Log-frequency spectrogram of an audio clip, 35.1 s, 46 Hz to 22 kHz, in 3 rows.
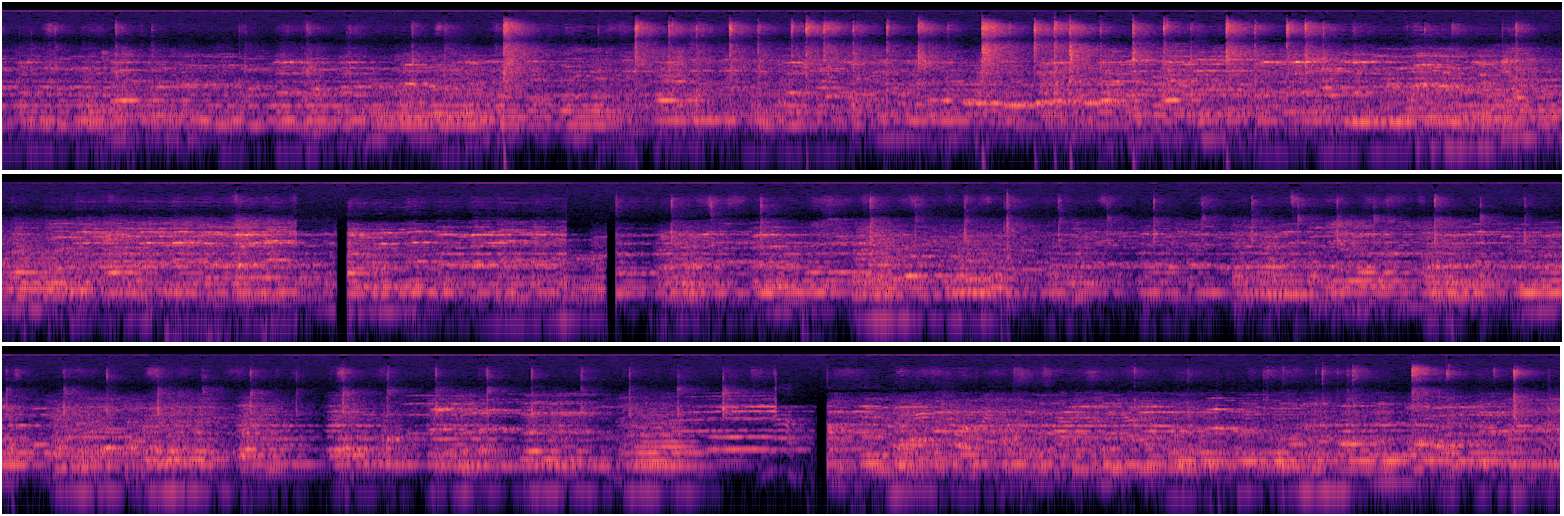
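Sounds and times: dancer's shoes stamping on floor: 0.0 - 13.9, 16.3 - 29.2, 32.2 - 35.0
folk string band with fiddle: 0.0 - 35.0.

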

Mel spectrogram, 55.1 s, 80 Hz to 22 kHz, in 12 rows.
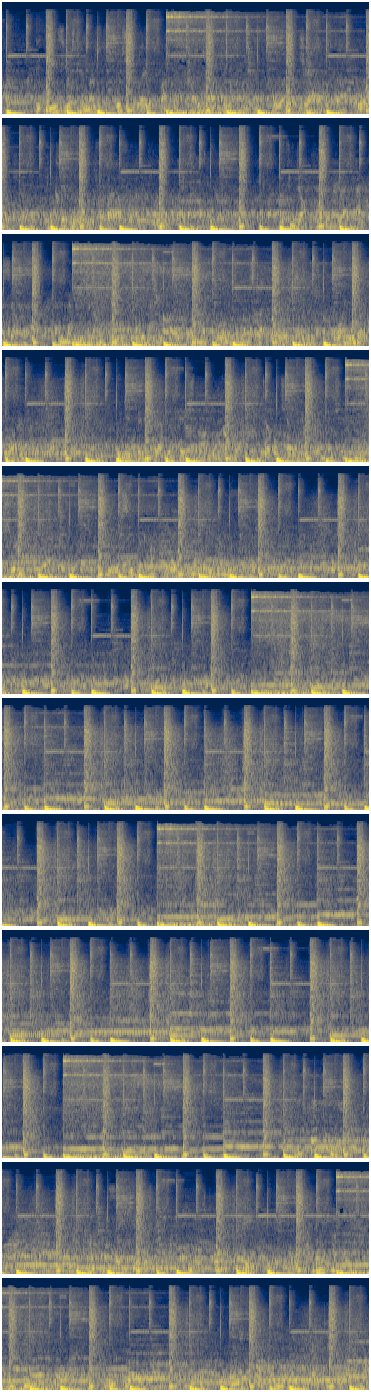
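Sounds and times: electronic dance music: 0.0 - 55.0
held synthesizer tones: 0.0 - 55.0
hi-hat hits: 0.0 - 55.0
kick drum thumping: 0.0 - 55.0.

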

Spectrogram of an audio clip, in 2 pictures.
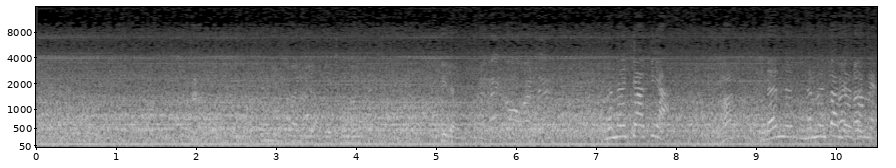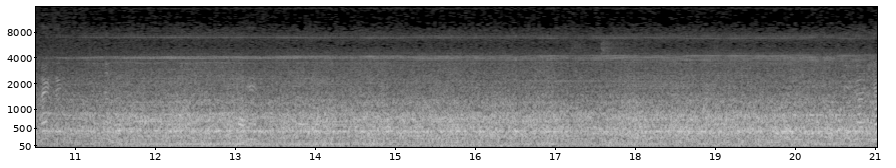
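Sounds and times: machinery running: 0.0 - 21.0.

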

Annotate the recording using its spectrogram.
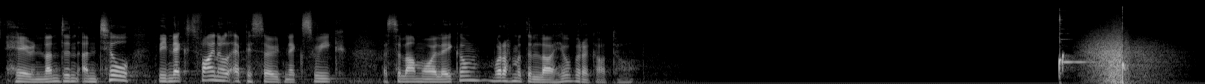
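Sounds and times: brief tone: 10.6 - 11.8
whoosh to sharp hit: 10.8 - 11.8.

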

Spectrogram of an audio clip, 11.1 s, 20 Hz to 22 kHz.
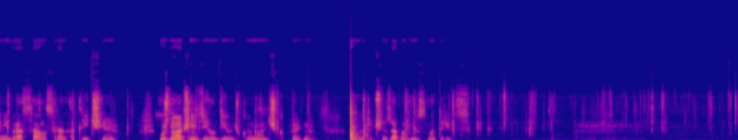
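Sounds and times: aluminium foil crackling: 6.0 - 11.0.

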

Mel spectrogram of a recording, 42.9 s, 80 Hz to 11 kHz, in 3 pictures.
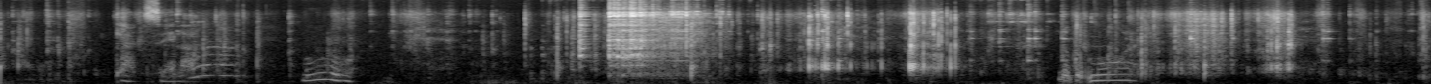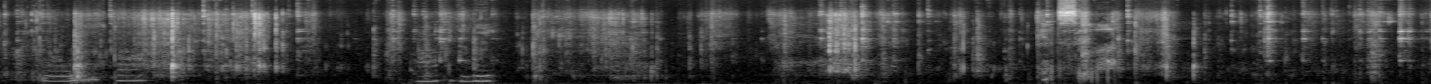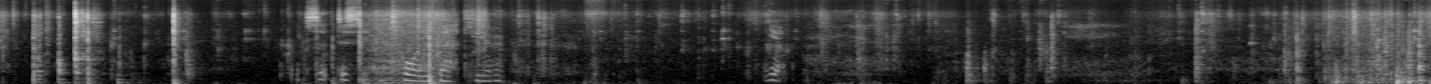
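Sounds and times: kibble rattling into plastic bowl: 4.3 - 30.7, 40.6 - 42.9.

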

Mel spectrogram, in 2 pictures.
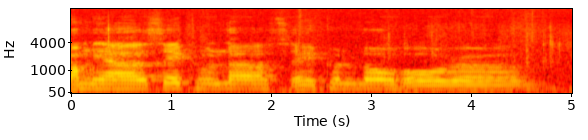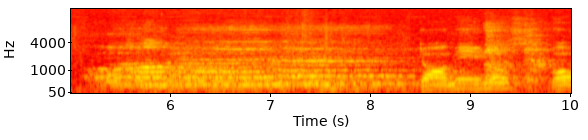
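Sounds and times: man singing plainchant: 0.0 - 6.6, 7.4 - 10.0.

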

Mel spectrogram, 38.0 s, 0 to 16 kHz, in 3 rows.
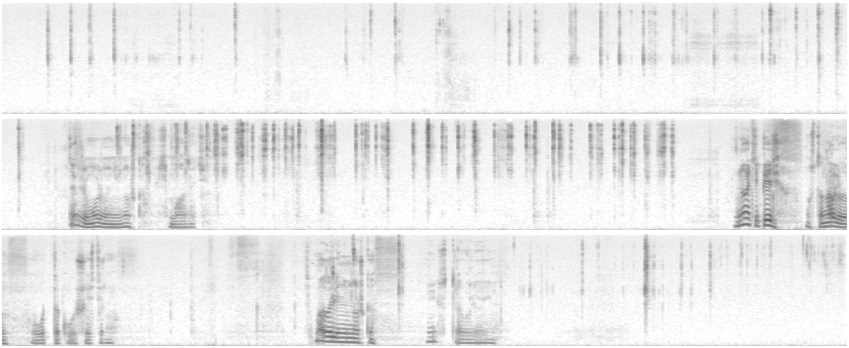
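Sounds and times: person's voice: 13.7 - 15.8, 23.7 - 27.2, 30.0 - 31.1, 31.8 - 32.9.

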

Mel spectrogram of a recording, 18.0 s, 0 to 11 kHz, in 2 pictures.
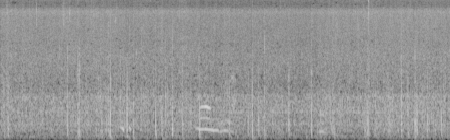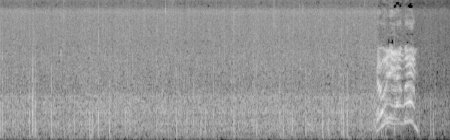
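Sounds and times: raindrops ticking close by: 0.0 - 18.0
steady rain hiss: 0.0 - 18.0.

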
